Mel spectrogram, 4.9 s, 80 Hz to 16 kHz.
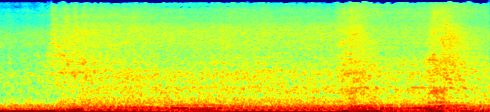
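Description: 1989 Dodge half-ton pickup's engine running with a steady low note, which shifts and rises about three and a half seconds in as it revs. The engine is still running rich.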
